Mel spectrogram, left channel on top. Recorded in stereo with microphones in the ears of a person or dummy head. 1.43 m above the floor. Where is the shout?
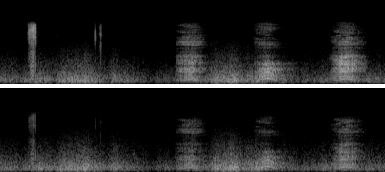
45° left (ahead or behind).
